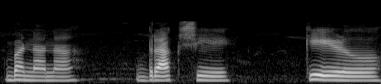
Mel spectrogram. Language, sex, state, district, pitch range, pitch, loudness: Marathi, female, Maharashtra, Sindhudurg, 185-215 Hz, 195 Hz, -19 LUFS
